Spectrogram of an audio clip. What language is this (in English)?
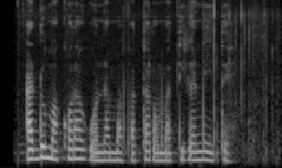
Kikuyu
